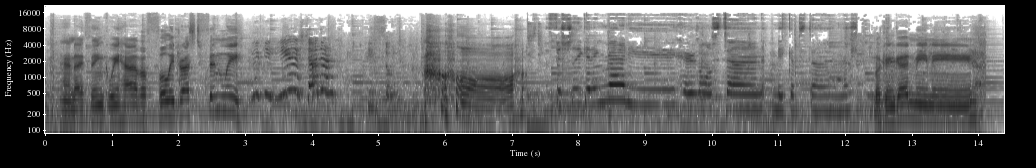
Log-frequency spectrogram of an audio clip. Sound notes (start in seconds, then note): 5.6 chuckles; 14.1 soft guitar music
